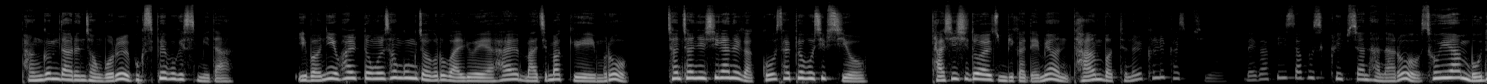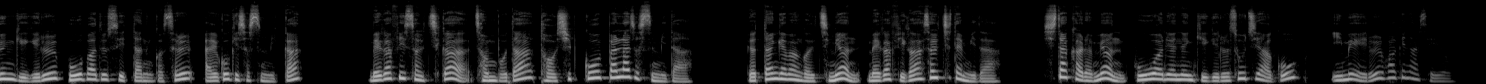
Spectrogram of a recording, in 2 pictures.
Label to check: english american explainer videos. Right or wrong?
Wrong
